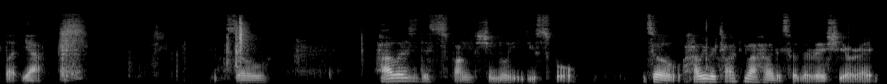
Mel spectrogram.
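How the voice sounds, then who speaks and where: A young man, hoarse after losing his voice, giving a casual chemistry review and rambling with lots of "like" and "um" as he thinks aloud. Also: medium pitch, lively intonation, moderate pace, a little hiss or hum, poor audio. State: hoarse from a lost voice. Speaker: student tutor. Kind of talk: casual chemistry review over a drawing screen.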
